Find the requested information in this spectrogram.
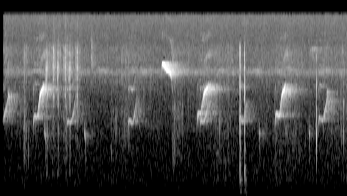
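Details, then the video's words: Blue-backed manakin giving sharp, high, upslurred whistled notes, roughly one a second at an uneven pace, with a few dry clicks and snaps between them. "Blue-backed Manakin"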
